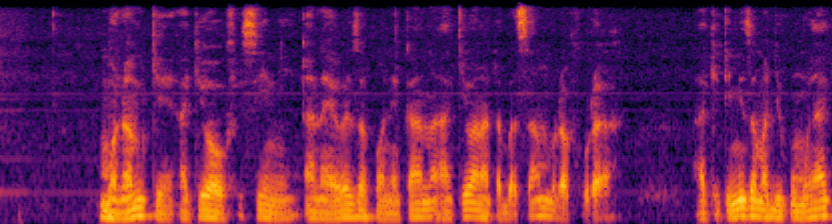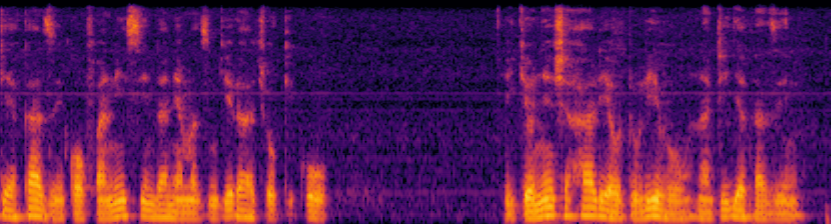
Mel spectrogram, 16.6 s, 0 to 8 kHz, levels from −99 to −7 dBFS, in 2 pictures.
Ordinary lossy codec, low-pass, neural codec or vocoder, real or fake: Opus, 64 kbps; 7.2 kHz; none; real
